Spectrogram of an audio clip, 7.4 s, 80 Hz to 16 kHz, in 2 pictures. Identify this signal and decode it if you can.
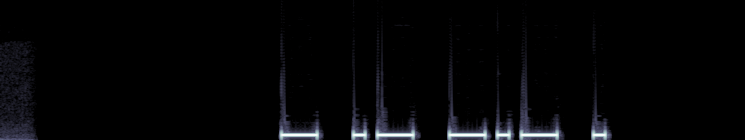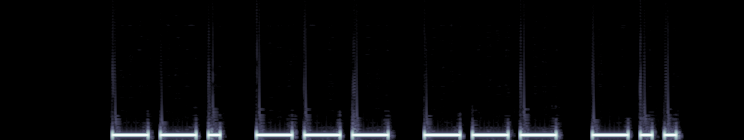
Morse code, heard as a keyed tone, about 20 wpm, 700 Hz. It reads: TAKE GOOD
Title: 3x Word-Spacing - Sentences from Top 400 Words - 20wpm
